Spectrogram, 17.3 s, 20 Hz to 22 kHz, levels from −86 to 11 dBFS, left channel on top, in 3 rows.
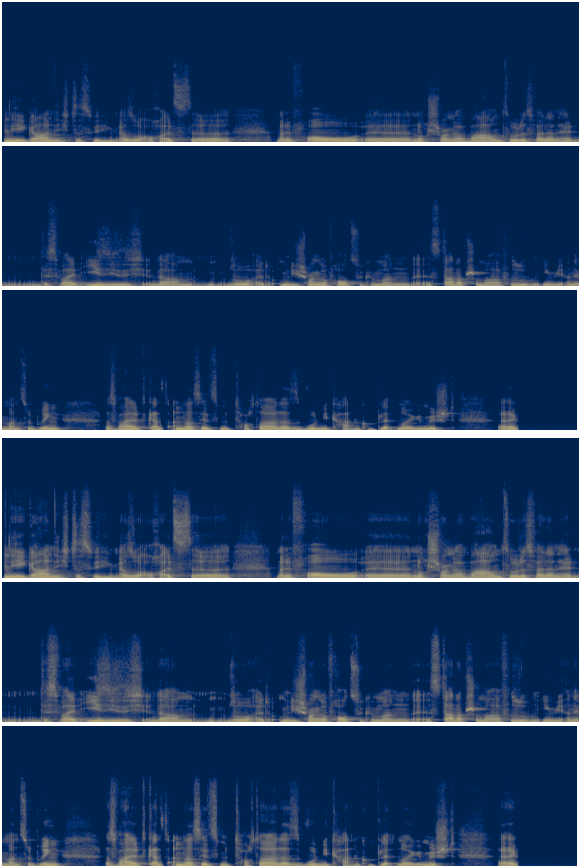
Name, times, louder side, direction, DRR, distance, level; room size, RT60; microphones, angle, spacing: voice 1, 0.0-16.7, right 1 dB, 90° right, 4.5 m, -24 dB
head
